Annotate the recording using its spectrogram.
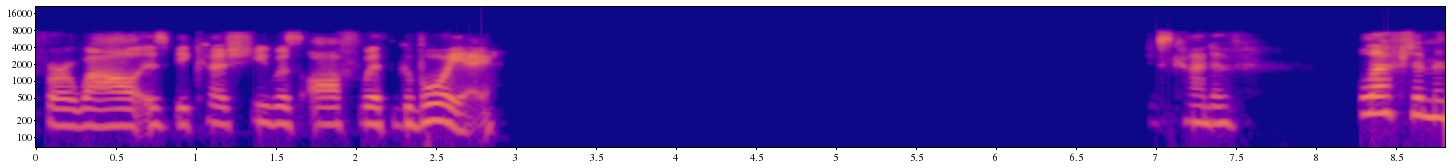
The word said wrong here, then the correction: Boyega: Boyega. Boyega. Hang on. Boyega. Boyega. Sorry, I was listening to how to pronounce.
